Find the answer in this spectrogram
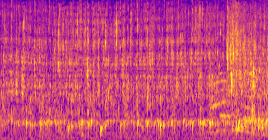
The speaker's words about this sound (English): Here in the center of Borjomi, there's a spring where the water comes out of a little pipe, and anyone can fill up a bottle of water.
